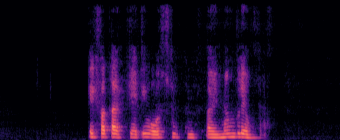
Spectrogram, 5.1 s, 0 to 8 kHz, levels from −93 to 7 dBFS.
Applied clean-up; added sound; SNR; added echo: neural mask model DeepFilterNet 3.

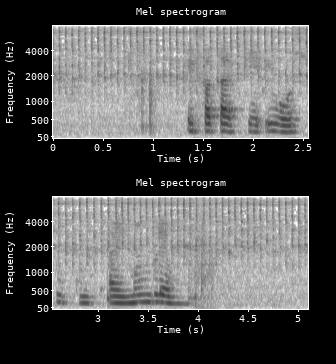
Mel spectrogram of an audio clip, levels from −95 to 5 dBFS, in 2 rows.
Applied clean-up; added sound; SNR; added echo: none; Bicycle; 5 dB; reverberation time 0.2 s.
